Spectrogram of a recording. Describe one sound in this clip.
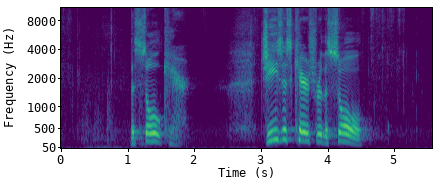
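A middle-aged man reads aloud calmly into a microphone.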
